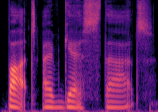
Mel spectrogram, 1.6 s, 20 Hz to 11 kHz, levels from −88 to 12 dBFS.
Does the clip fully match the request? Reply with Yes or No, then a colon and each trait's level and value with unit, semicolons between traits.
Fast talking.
No: average, 150 wpm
